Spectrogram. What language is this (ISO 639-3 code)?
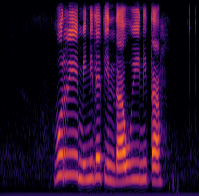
tso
